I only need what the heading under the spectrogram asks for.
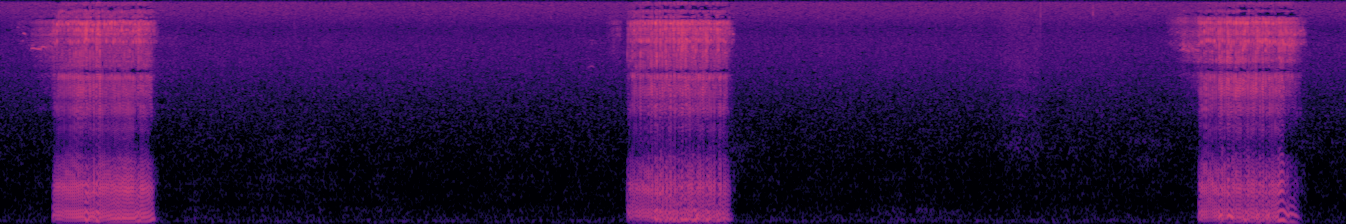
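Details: Cavalier King Charles Spaniel asleep and snoring indoors, three loud rasping snores about a second long, spaced roughly every five to six seconds, with near silence between them.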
